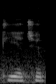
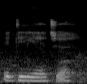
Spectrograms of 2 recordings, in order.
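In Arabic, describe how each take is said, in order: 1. الكلمة تنتهي بصوت 'cha'. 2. الكلمة تنتهي بصوت 'ja'. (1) "احنا نقول كليتشة" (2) "هي الاسم الحقيقي قليجة"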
